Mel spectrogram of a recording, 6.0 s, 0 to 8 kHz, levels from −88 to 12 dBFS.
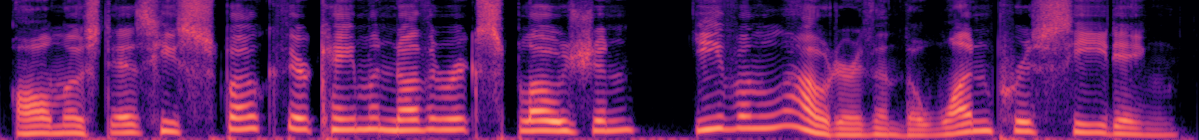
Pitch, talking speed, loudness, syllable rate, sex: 190 Hz, 140 wpm, -16 LUFS, 4.7 syllables/s, male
